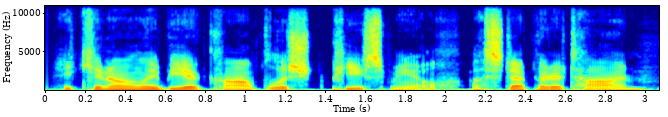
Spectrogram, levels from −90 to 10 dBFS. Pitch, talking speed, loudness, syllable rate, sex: 90 Hz, 215 wpm, -17 LUFS, 5.8 syllables/s, male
